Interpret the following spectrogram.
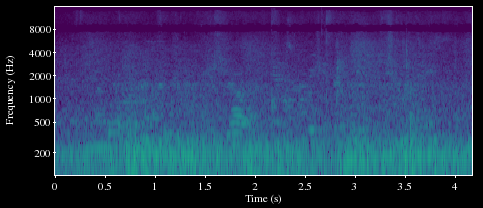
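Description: Crowd chatter in a large gallery: many visitors talking at once, a steady murmur with now and then a single voice rising out of it, no words clear.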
